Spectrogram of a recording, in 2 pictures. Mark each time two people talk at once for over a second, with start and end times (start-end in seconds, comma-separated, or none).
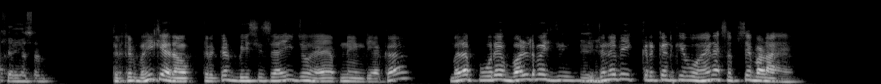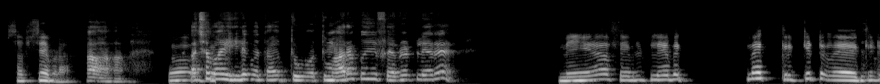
none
